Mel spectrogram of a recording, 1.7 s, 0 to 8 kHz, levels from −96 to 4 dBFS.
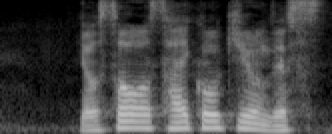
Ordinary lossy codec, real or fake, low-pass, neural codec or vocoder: none; fake; none; codec, 16 kHz, 8 kbps, FreqCodec, smaller model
